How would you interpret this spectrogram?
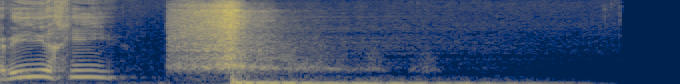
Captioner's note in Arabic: مُؤَثِّرَات صَوْتِيَّة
